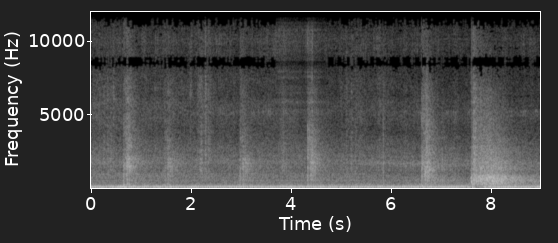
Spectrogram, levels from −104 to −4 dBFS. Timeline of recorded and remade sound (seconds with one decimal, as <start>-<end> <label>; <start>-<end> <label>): 0.0-3.7 recorded; 3.7-4.7 remade; 4.7-9.0 recorded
